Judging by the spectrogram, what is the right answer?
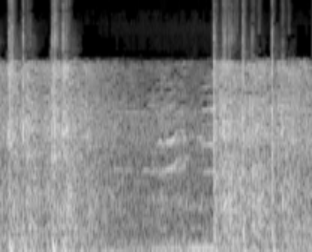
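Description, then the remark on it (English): Several sharp gunshots fired at a crowd of hundreds in Venezuela crack out at irregular intervals, a pair early and a quick cluster later, over a loud, dense wash of background noise with faint voices of people screaming as they run. “They're just shooting at innocent people, as you can do in Venezuela.”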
